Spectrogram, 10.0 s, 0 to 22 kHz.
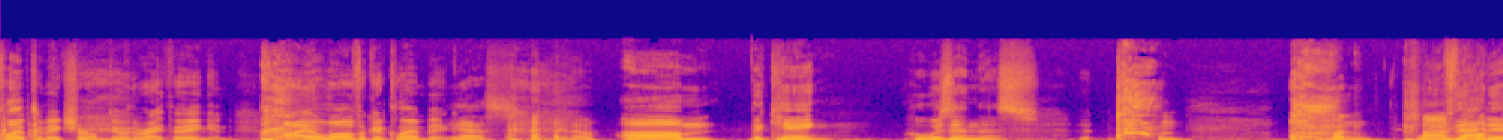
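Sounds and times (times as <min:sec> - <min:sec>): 
speech: 0:00.0 - 0:10.0
raspy coughs: 0:07.4 - 0:08.0, 0:08.6 - 0:09.2.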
